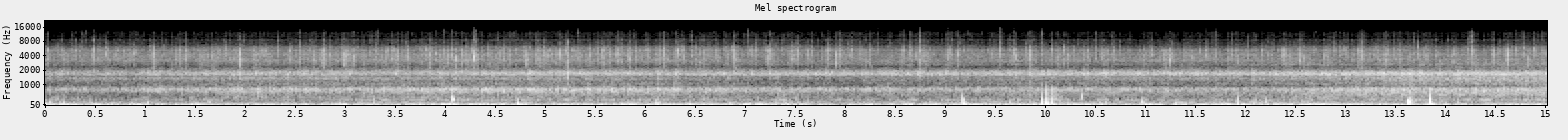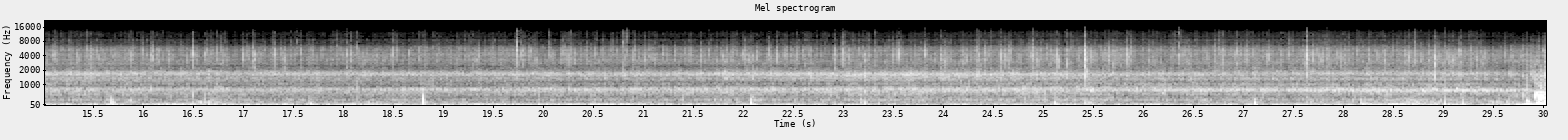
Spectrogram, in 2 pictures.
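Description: Underwater sound picked up by a diver's camera: a steady mechanical hum holding two pitches, with scattered faint clicks through the water.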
